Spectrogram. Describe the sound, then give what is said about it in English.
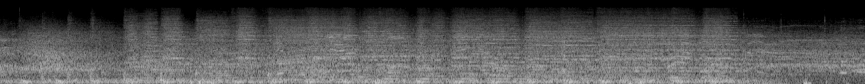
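The Blue Zoo student crowd roars and cheers continuously during a 30-second timeout at a Seton Hall versus Middle Tennessee basketball game, a dense, loud wall of shouting voices that stays steady throughout with scattered whoops and yells rising above. “Hey, the Blue Zoo's going crazy up there.”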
